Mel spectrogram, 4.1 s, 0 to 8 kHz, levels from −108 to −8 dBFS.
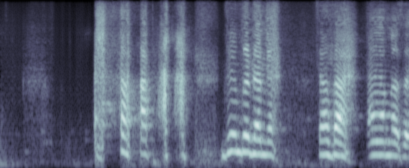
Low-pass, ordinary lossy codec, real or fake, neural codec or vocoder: none; none; fake; codec, 16 kHz, 1 kbps, X-Codec, HuBERT features, trained on general audio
